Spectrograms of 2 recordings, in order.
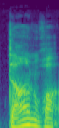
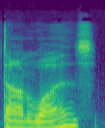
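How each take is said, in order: First: The surname ends without an s sound. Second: The surname ends with an s sound. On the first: This is how the name was assumed to be said. The speaker calls it wrong. "I thought his name was [name]" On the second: This is how the man himself says the name. The speaker calls it right. "he's pronouncing it Don Was"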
